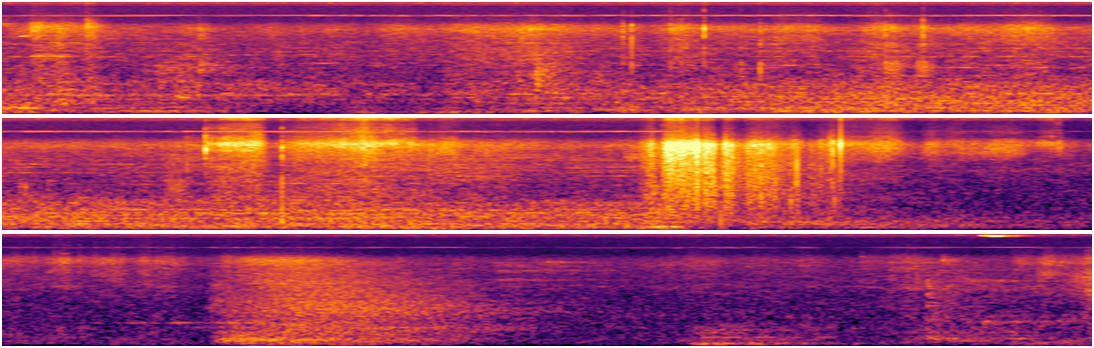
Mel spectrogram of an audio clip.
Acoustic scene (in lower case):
elevator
